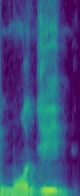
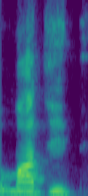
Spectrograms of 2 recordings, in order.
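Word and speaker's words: مجيد: Family এবং মাজিদ family, আমরা বলি কি মিম জবর মা, হ্যাঁ, কিন্তু আমরা উচ্চারণ করি কি মজিদ। আসলে এটা হওয়ার কথা ছিল মাজিদ। জাদা মানে জাদার অর্থ বর্ধিত করা, মাজিদ। তো মাজিদ আল্লাহ একটা নাম, তো মাজিদ এটা মজিদ না, তা আমরা তো বলি মজিদ, আসলে মাজিদ।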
